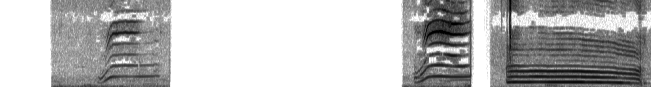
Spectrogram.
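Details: Cat makes two short, upward-sweeping chirps a few seconds apart, then a long, full meow that gradually falls in pitch, with some soft background noise under the first calls.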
